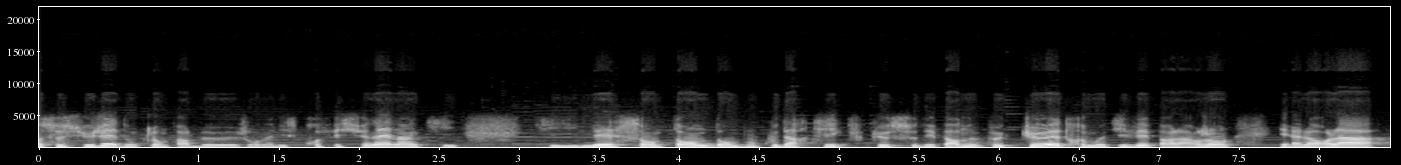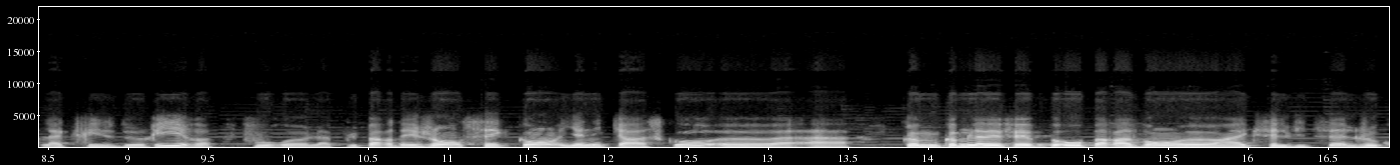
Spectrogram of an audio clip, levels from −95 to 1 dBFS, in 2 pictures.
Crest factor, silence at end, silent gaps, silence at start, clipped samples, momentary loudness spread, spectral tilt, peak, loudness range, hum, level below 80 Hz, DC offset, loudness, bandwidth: 16 dB; 0 s; none; 0 s; under 0.1%; 11 LU; -10 dB/octave; -2 dBFS; 5 LU; none; -56 dBFS; under 0.1%; -17 LUFS; 5 kHz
